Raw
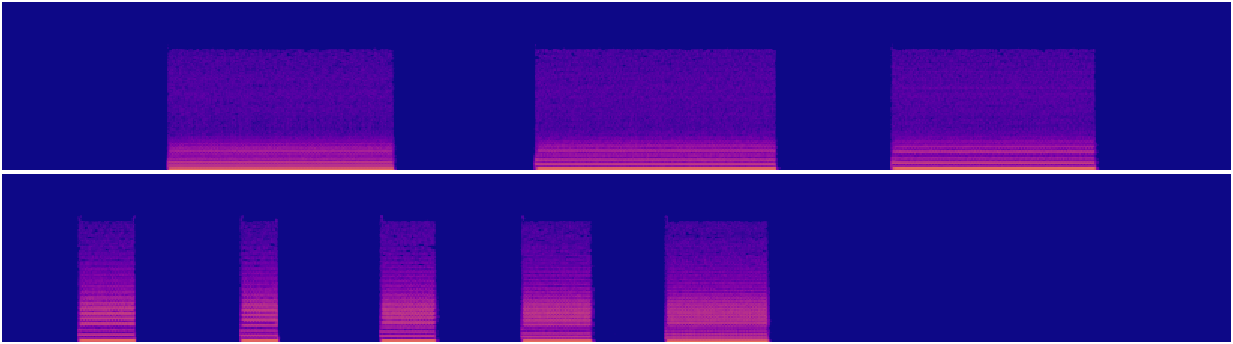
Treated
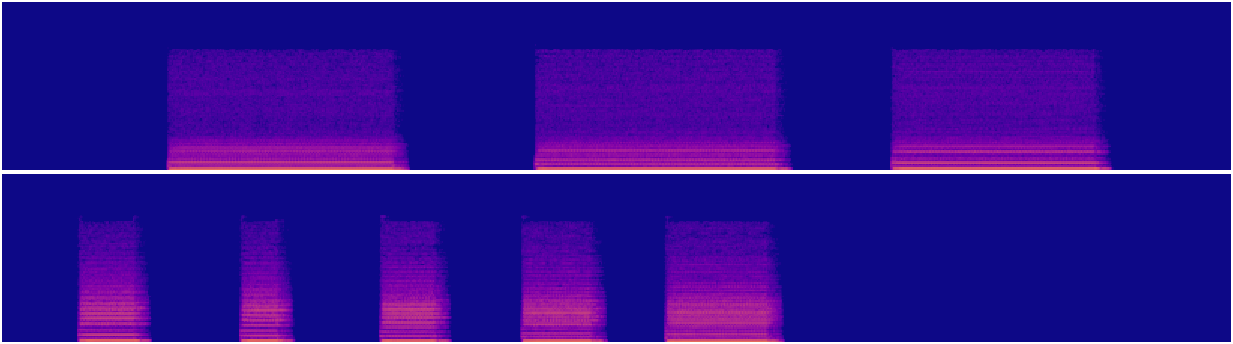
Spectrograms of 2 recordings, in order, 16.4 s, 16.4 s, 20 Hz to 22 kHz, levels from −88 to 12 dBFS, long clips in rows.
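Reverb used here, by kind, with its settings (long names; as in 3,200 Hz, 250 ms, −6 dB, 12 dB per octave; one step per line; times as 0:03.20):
reverb whose tail is shaped and stops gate 120 ms falling, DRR 1.5 dB
level −3.5 dB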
